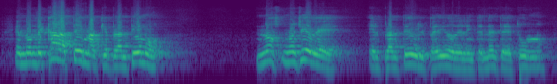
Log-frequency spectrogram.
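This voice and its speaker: In a room with audible echo, a man with a high pitch speaks at a very slow pace with lively intonation and long, frequent pauses. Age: 60s. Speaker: former mayor. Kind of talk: panel speech. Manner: halting.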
